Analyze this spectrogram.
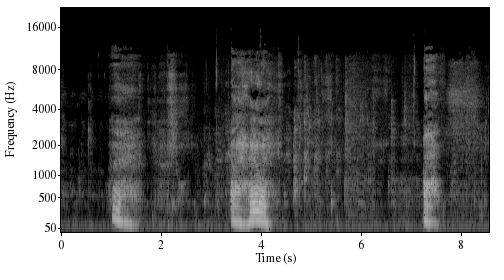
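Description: A man wails and cries loudly close by, in bursts.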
